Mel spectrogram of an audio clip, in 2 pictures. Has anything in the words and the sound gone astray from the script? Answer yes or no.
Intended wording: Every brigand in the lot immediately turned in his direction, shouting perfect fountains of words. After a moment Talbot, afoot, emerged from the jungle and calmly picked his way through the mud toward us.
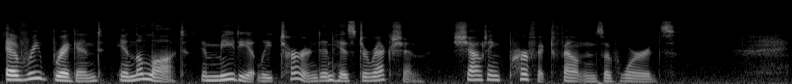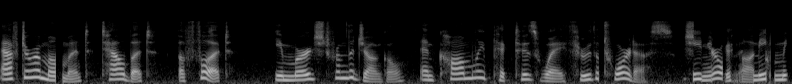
yes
